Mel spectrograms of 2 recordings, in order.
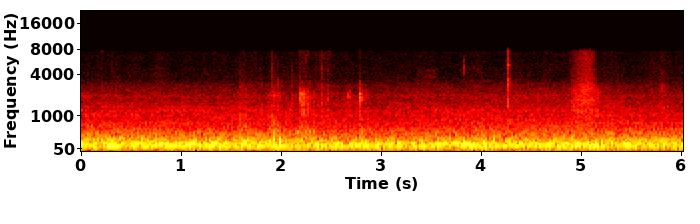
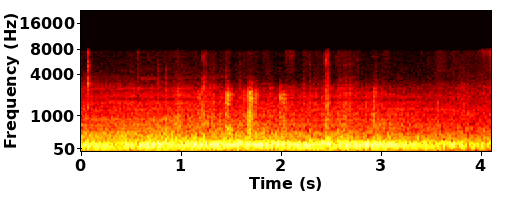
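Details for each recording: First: Car driven over speed bumps after lubricating dried, cracked anti-roll bar bushes as a temporary fix: steady low road rumble, with the earlier creaks, squeaks and crunches completely gone. Worn bushes and shock absorbers still need replacing; the suspension is now quiet. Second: You can hear lots of creaking, squeaking, and just very annoying, unpleasant noises from the back end on this vehicle.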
